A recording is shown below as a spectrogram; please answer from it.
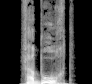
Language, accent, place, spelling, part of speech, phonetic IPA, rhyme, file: German, Germany, Berlin, verbucht, verb, [fɛɐ̯ˈbuːxt], -uːxt, De-verbucht.ogg
- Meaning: 1. past participle of verbuchen 2. inflection of verbuchen: third-person singular present 3. inflection of verbuchen: second-person plural present 4. inflection of verbuchen: plural imperative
